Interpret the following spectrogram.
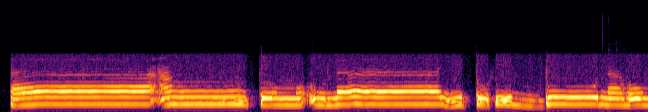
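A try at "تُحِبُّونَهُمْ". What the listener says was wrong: तुहिब्बू, हा को दुरुस्त करें, तुहिब्बूनहुम,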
